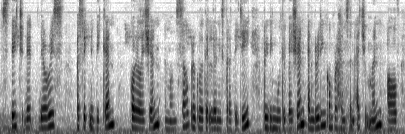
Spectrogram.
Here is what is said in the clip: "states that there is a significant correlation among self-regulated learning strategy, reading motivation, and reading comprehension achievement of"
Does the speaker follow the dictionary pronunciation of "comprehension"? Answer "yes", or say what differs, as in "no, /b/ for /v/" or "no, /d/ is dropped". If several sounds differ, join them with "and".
no, /s/ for /ʃ/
